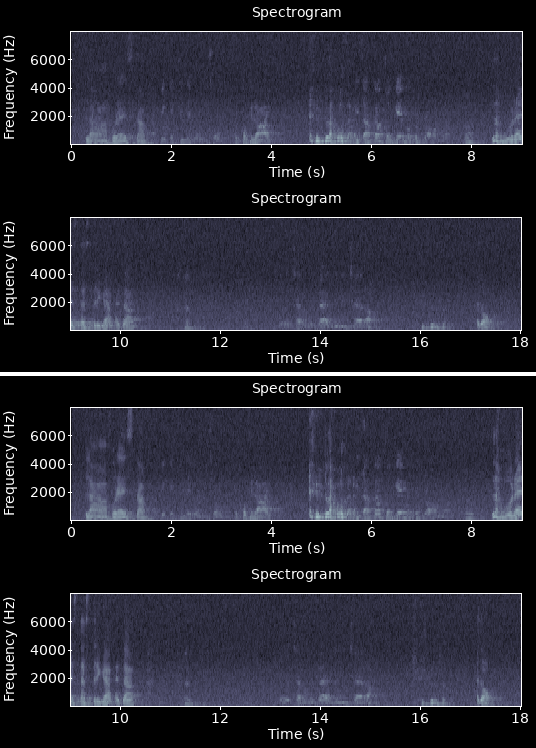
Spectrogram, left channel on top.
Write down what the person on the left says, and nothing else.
Sappi che ti denuncio per copyright.
Questa mi sa tanto Game of Thrones. Eh.
<laughs> Eh, Dove c'erano i freddi, chi c'era?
